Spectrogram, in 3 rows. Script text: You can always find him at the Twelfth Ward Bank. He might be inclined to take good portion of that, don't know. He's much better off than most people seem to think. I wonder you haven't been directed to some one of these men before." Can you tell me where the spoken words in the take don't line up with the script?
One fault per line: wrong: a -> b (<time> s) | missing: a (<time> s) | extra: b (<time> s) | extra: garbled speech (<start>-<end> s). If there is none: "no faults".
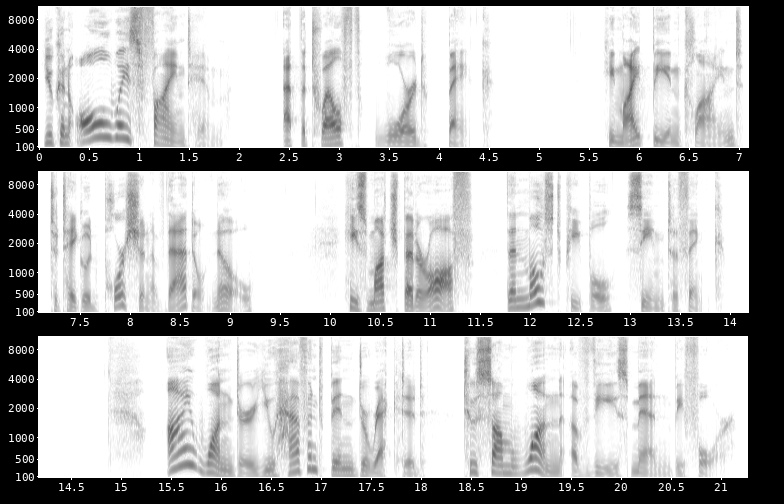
no faults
